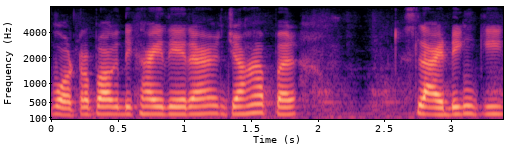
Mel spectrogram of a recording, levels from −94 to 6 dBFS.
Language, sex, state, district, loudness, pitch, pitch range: Hindi, female, Bihar, Vaishali, -15 LUFS, 190 Hz, 180-195 Hz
